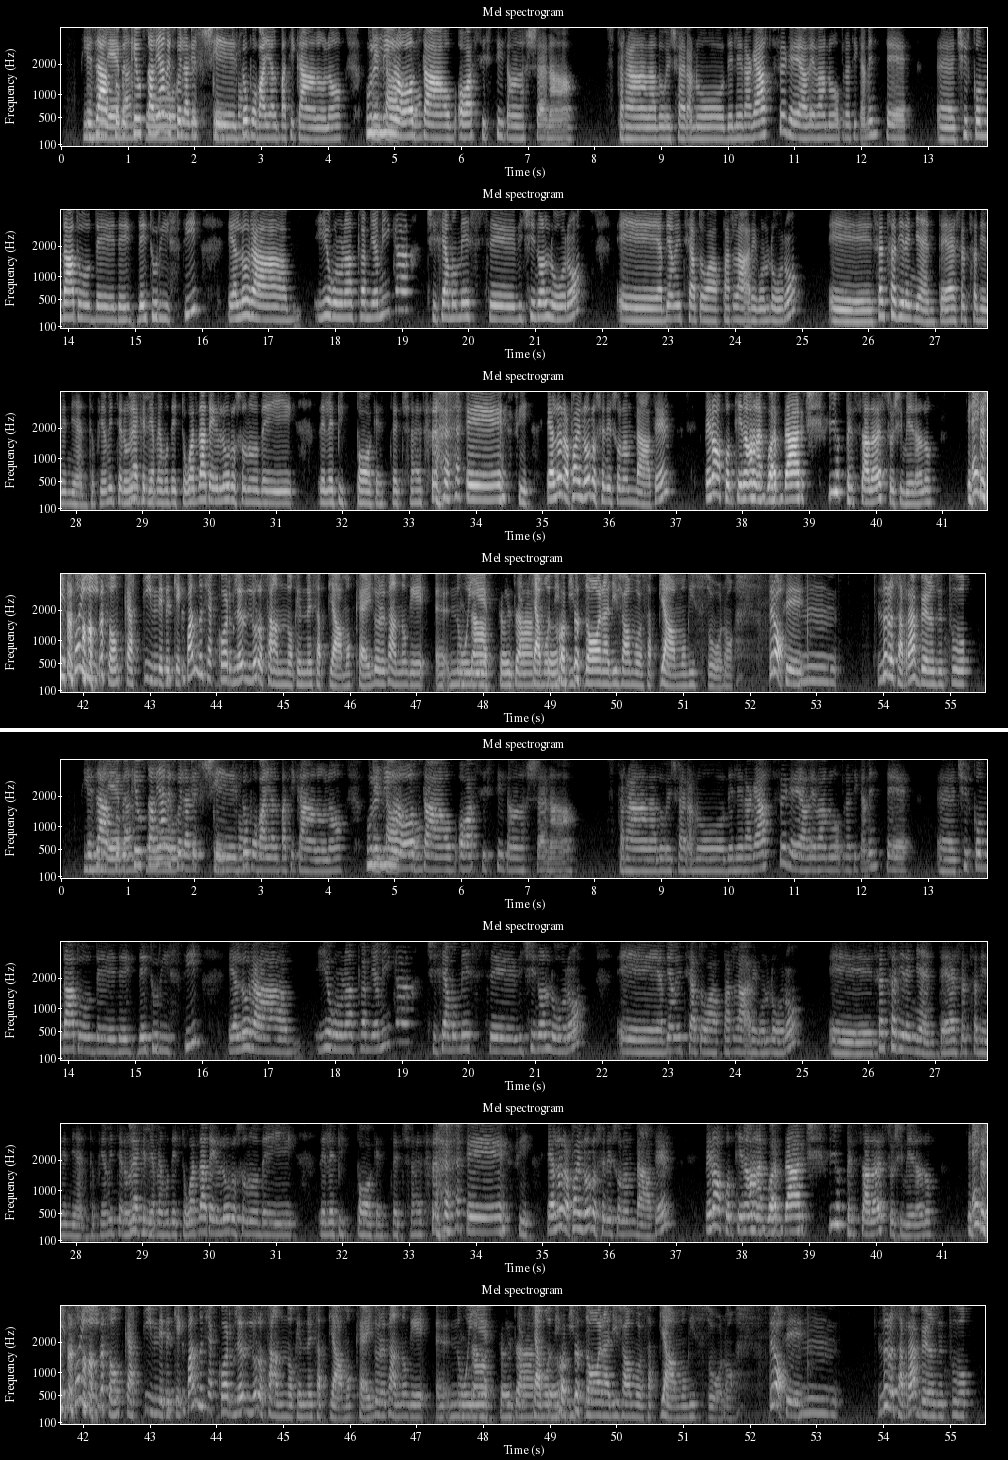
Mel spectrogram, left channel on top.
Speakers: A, on the left; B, on the left.
A: quindi
B: Esatto,
A: Levanto,
B: perché Ottaviano è quella
A: tutto
B: che,
A: il centro,
B: che dopo vai al Vaticano, no? Pure
A: esatto.
B: lì una volta ho, ho assistito a una scena strana dove c'erano delle ragazze che avevano praticamente eh, circondato de- de- dei turisti e allora mh, io con un'altra mia amica ci siamo messe vicino a loro e abbiamo iniziato a parlare con loro. E senza dire niente, eh, senza dire niente. Ovviamente non
A: Mhm.
B: è che gli abbiamo detto guardate che loro sono dei, delle pickpocket, eccetera.
A: <laughs>
B: <laughs> E sì, e allora poi loro se ne sono andate, però continuavano a guardarci. <laughs> Io pensavo adesso ci menano. <laughs>
A: È che poi
B: No.
A: sono cattive perché
B: <laughs>
A: quando si accorgono, loro, loro sanno che noi sappiamo, ok? Loro sanno che eh, noi
B: Esatto, esatto.
A: che siamo di, di
B: <laughs>
A: zona, diciamo, sappiamo chi sono. Però
B: Sì.
A: mh, loro si arrabbiano se tu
